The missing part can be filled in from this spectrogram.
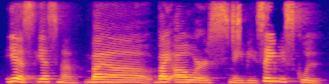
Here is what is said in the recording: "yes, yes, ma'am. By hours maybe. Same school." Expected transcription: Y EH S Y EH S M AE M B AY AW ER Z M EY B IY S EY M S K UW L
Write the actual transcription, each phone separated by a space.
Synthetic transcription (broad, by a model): Y EH S Y EH S M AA M B AY AW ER S M EY B IY S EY M S K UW L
